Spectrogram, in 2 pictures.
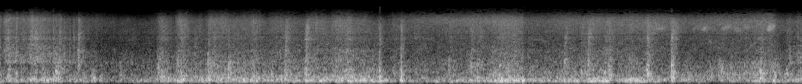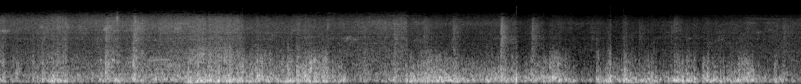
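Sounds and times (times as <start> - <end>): clicks and clacks from rails: 0.0 - 9.6, 11.6 - 13.6
train wheels rumbling and rattling: 0.0 - 16.0.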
